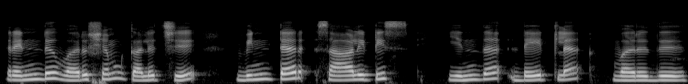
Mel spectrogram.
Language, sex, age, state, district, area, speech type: Tamil, female, 30-45, Tamil Nadu, Pudukkottai, rural, read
